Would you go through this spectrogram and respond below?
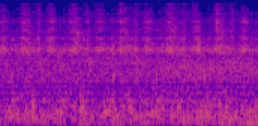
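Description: A miniature twin-cylinder Tangye steam engine runs smoothly, giving a faint, steady, even hiss and whir that stays unchanged throughout.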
